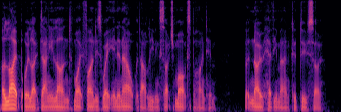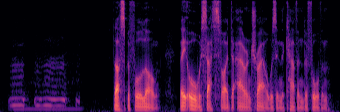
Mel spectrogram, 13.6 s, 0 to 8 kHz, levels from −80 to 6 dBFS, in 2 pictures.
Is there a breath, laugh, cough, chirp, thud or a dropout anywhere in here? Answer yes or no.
yes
